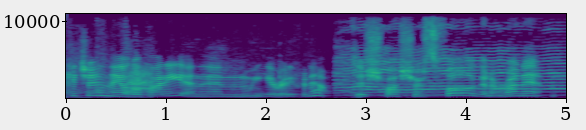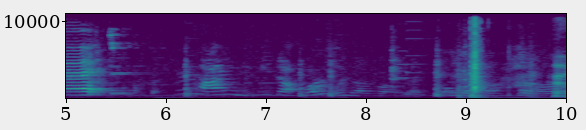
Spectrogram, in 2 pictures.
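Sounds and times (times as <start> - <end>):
dishwasher door thumping shut: 8.9 - 9.3.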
